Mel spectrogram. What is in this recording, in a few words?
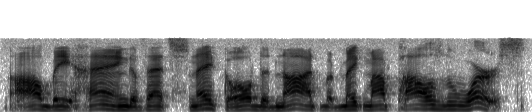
man question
